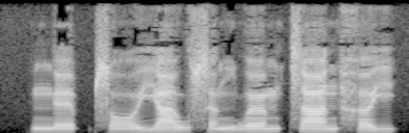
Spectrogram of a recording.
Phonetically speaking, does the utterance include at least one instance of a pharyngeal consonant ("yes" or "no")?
no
